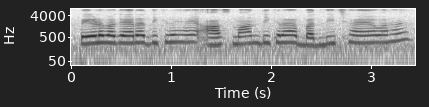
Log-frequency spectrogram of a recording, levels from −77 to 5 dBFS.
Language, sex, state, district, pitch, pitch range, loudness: Hindi, female, Bihar, Gaya, 300 Hz, 280-310 Hz, -19 LUFS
